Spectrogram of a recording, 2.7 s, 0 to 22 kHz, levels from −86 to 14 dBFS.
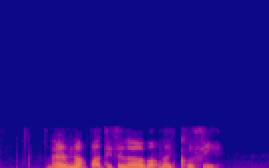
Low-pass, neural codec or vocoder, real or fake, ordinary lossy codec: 5.4 kHz; codec, 44.1 kHz, 2.6 kbps, DAC; fake; none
